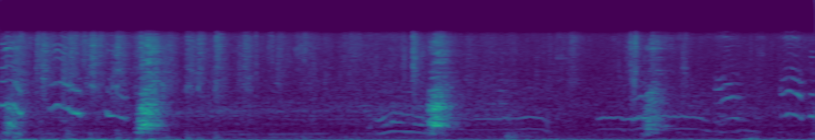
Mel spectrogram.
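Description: Basset Hound puppies whimper and whine together, with a few sharp yelps breaking through.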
